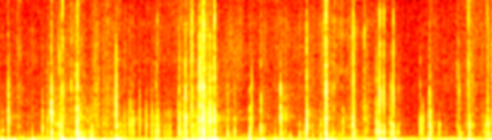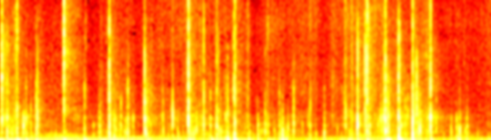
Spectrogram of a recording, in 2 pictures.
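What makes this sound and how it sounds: A clear, thin plastic bag wrapping a printed product is crumpled and crinkled between both hands, using long nails and fingertips. The result is a dense, continuous stream of sharp, bright crackles and snaps over a soft low rumble, each crackle dying away almost instantly.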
